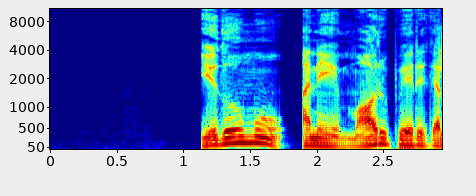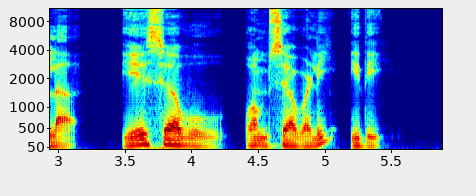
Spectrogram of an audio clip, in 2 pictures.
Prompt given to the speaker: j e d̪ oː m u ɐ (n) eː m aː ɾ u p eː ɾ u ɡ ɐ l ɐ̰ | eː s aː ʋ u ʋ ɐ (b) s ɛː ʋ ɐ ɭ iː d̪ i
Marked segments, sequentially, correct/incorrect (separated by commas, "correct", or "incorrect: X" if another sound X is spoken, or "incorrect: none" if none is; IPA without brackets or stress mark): correct, incorrect: m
